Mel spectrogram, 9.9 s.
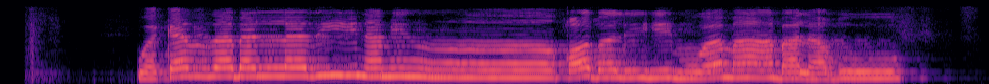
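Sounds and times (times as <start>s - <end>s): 
denoised karaoke recording: 1.4s - 9.1s.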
